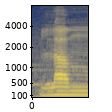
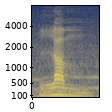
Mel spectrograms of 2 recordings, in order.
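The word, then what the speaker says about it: लं: लम एल ए एम लम मेरे साथ बीज मंत्र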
